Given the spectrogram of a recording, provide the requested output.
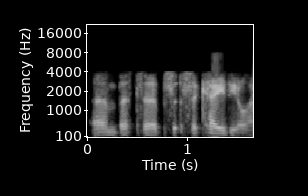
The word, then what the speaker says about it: Circadial: Circadial, actually, is the way that we pronounce it. But it's fine. It's a made-up word, you know. it's kind of a play on circadian, and then it's given a little bit of a Bristol twist at the end.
